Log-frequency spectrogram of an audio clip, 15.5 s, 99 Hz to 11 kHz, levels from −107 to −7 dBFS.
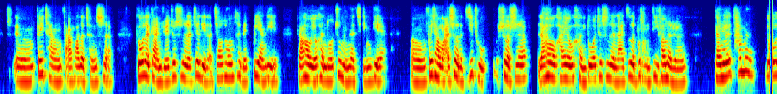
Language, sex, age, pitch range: Chinese, female, 20-39, 195-240 Hz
